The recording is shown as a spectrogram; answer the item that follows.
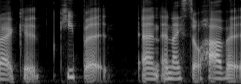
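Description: A woman speaks with a Spanish accent in a bright, sharp tone. The sound is dry and close, with no echo. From Querétaro, Mexico, raised San Diego. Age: 30s. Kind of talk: casual interview chat.

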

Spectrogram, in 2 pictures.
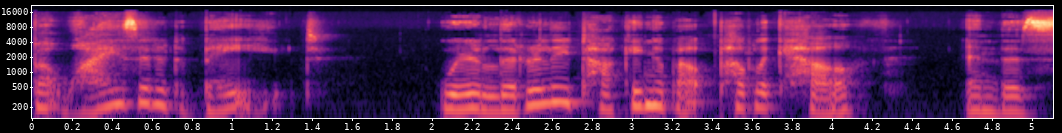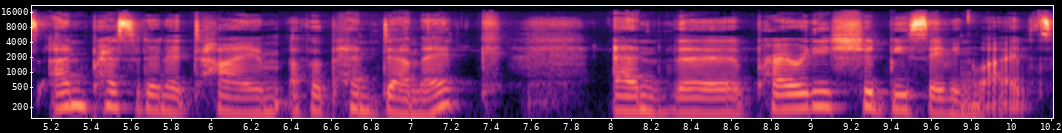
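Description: A Texan accent in a very clean recording with a silent background. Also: woman, fairly low pitch for a woman, ordinary pitch variation, moderate pace. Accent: Texan American English. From Texas. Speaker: podcast host. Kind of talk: solo monologue. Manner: casual, rambling.

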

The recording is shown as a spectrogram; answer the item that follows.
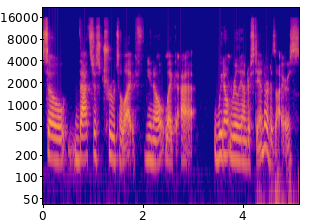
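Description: Speaking at a moderate pace, a woman has a fairly low pitch and a dark, mellow tone, captured on a very clean recording with a silent background. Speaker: writer and translator. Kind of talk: casual interview conversation. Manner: soft-spoken.

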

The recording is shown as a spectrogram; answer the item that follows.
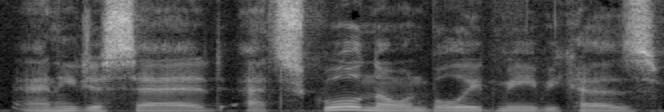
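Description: A man speaks at a medium pitch with a dark, mellow tone. His intonation stays fairly even. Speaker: podcast host. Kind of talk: casual interview chat.

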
